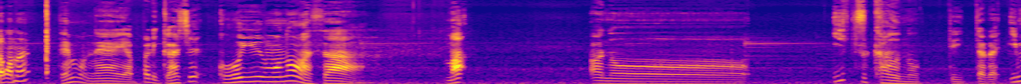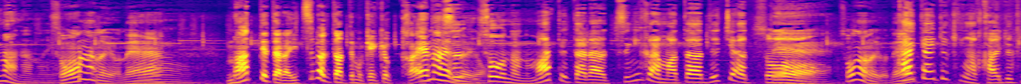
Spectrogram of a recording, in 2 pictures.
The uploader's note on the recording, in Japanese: パーキング収録。From Radiotalk。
